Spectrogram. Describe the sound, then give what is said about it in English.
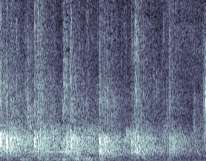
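An audience claps together as a clap offering to the Lord, producing a dense, steady crackle of many hands with small surges in intensity, moderately loud and with no voices over it. “Give the Lord a great clap offering, amen.”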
